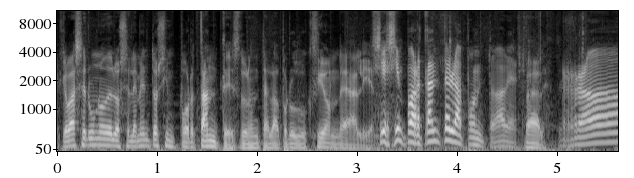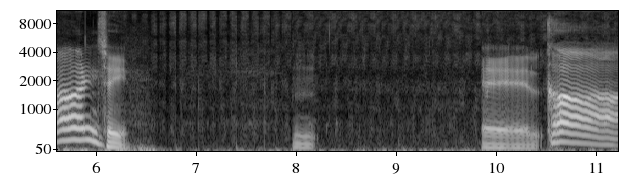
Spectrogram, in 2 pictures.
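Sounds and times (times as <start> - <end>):
speech: 0.0 - 6.4, 8.0 - 8.3, 9.8 - 11.2
pencil scribbling circles on paper: 5.9 - 11.0
person humming: 8.0 - 8.2, 10.3 - 11.2.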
